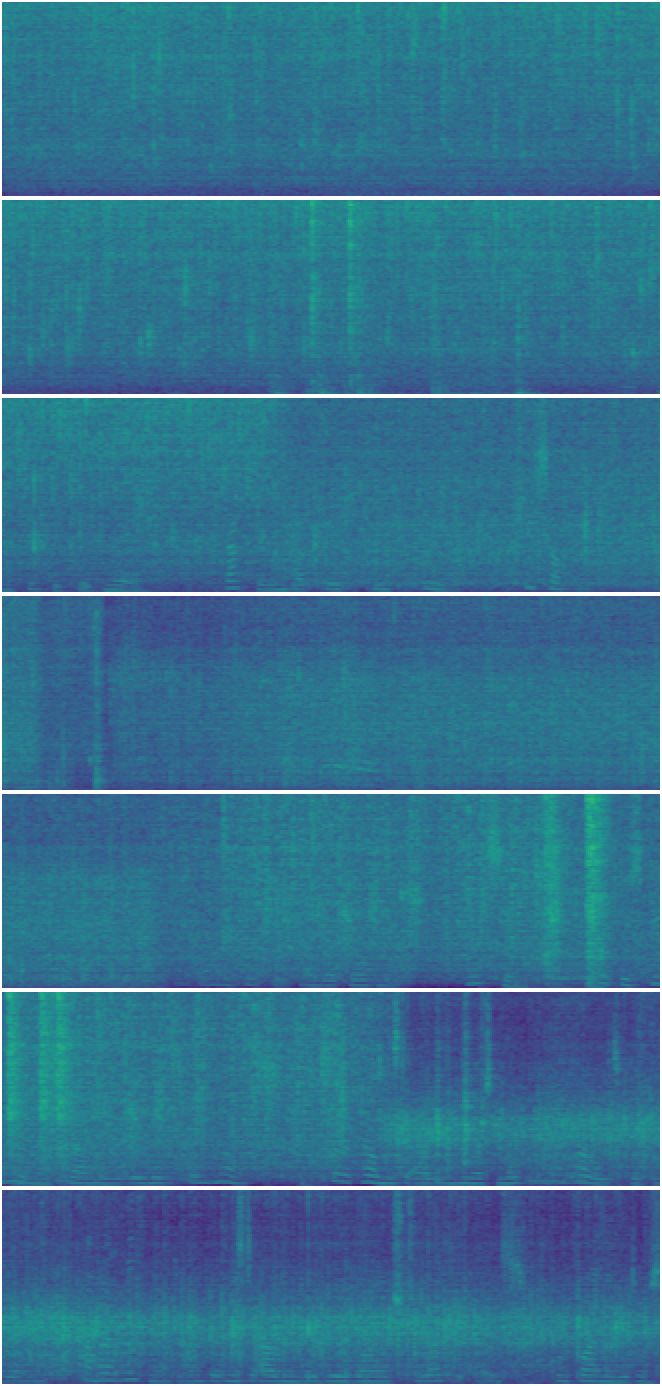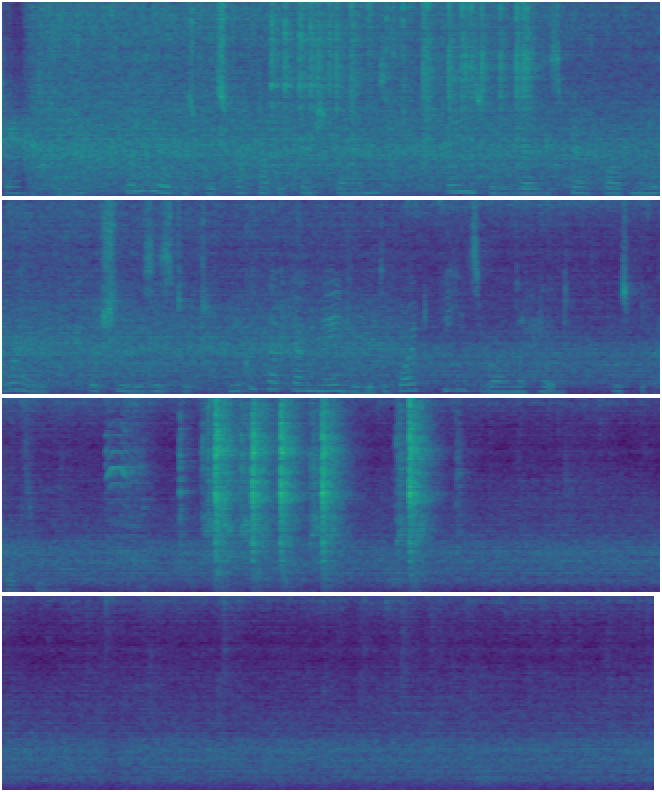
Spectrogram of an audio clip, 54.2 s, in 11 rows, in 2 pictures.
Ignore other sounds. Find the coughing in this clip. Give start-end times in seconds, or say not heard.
not heard.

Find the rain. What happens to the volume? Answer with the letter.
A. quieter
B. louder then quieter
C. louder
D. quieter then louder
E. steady
A.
